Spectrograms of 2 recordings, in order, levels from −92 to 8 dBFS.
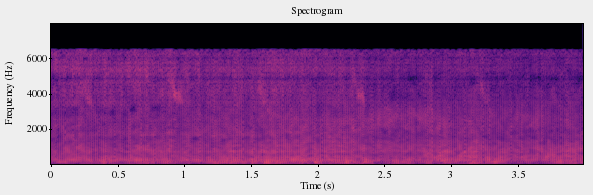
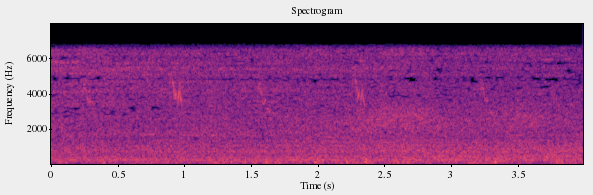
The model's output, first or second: first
